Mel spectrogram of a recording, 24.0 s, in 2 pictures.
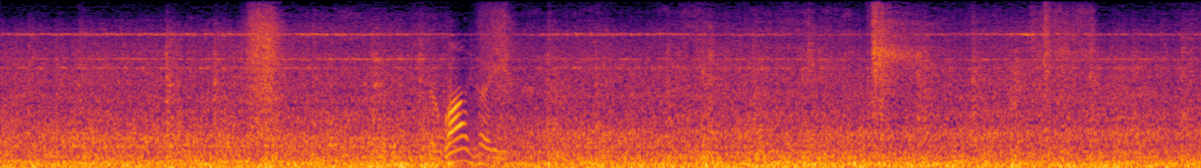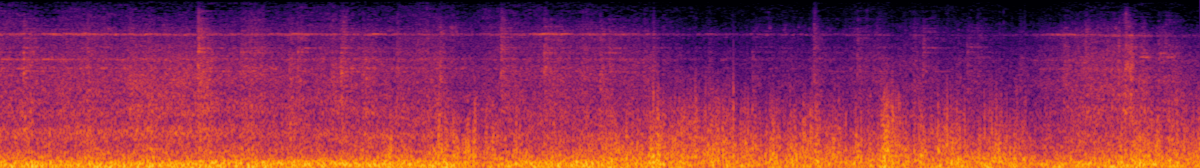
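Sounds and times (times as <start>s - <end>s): freight train rumbling over bridge: 0.0s - 24.0s
high-pitched wheel squeal: 0.1s - 19.2s
sharp screeches: 0.8s - 8.0s, 8.6s - 11.7s.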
